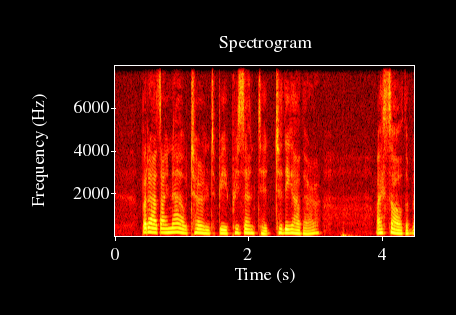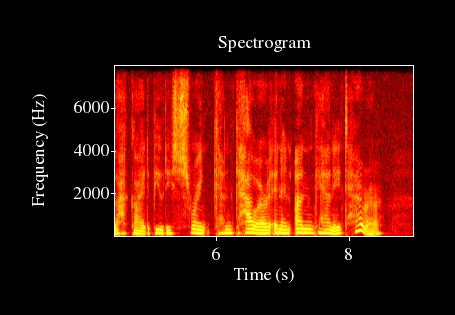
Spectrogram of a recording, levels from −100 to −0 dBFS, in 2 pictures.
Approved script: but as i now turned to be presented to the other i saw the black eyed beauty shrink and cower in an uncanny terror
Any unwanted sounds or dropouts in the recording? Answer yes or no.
yes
